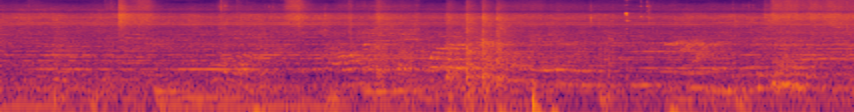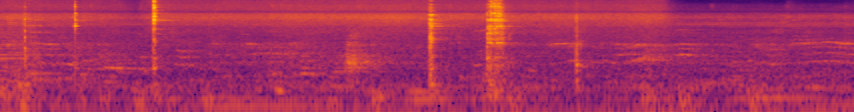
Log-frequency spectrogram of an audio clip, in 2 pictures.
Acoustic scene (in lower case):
cafe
